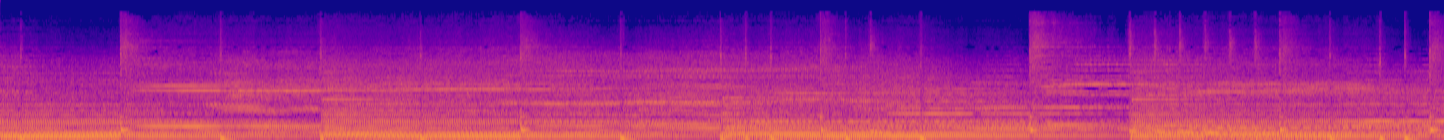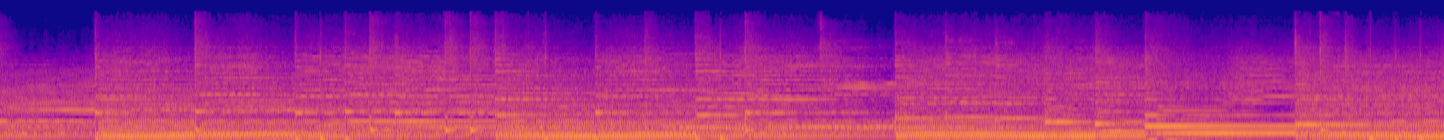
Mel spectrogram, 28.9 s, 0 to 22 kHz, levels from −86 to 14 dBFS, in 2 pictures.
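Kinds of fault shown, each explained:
Repeated frames: at 9.9 s and 14.73 s, a 92.9 ms block, fitting two compressed frames, replays once, causing a brief stutter and adding 92.9 ms each time.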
